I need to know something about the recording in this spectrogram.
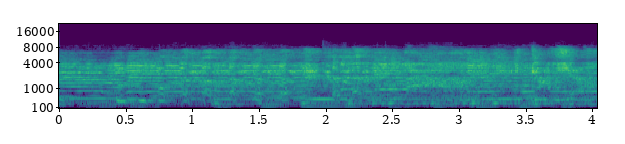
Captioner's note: laughing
